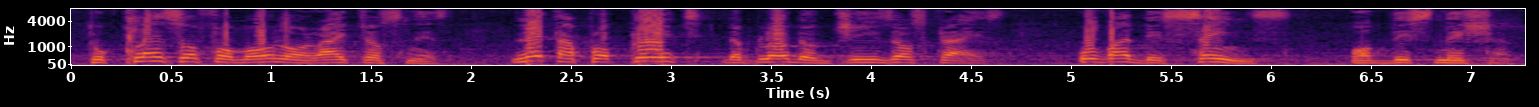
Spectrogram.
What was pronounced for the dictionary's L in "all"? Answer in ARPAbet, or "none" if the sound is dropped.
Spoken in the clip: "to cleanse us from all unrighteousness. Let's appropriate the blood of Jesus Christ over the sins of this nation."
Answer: N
